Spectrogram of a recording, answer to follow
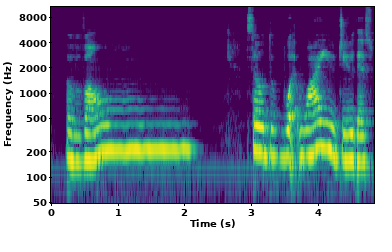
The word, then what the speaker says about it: vam: It may sound funny, but it's spelled V-A-M, VAM. So the way this sounds when you are in meditation and when you speak it and chant it, it sounds like VAM, except instead of OM that we're used to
